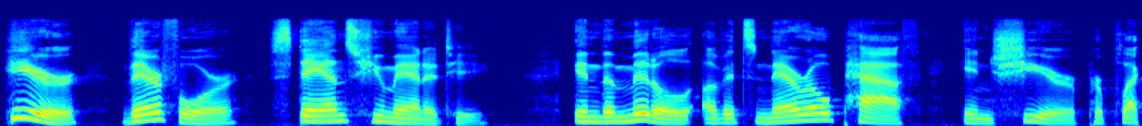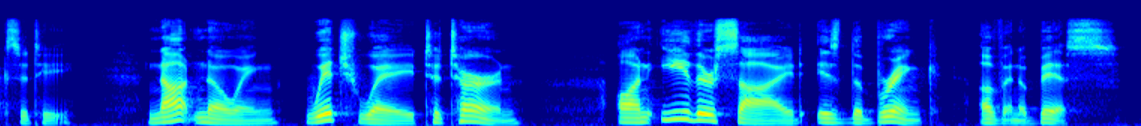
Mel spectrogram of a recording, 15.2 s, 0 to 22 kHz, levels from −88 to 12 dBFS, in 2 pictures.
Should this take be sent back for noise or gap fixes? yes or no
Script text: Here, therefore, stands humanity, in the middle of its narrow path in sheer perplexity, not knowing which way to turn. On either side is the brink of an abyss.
no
